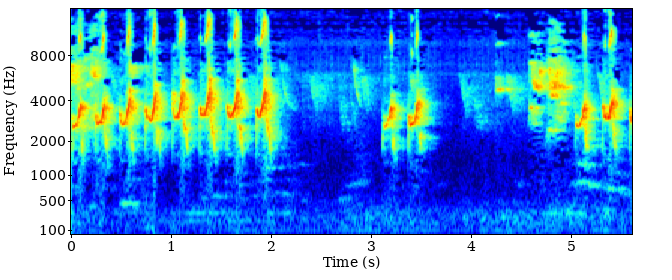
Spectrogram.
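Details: Bar-winged prinia song as a masteran recording meant to coax reluctant prinias into singing. Bright, high chirped notes repeat quickly in a steady run, pause, then resume in shorter bursts.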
